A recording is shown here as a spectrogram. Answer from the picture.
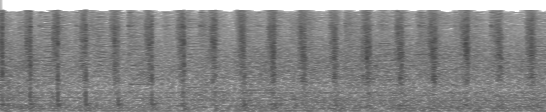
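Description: Knife cutting a Granny Smith apple into julienne on a cutting board: quick, even knocks, about five a second.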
